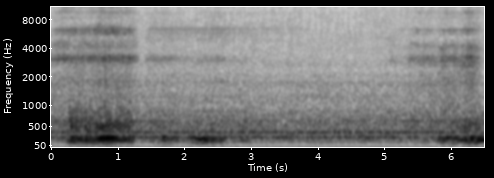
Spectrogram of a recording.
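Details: Sleeping animal snoring: soft, rhythmic, rattling snores with each breath over steady room hum, recorded on an iPhone.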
